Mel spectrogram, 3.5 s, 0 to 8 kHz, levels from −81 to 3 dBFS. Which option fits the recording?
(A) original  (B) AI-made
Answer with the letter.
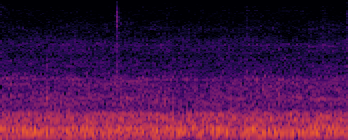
B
